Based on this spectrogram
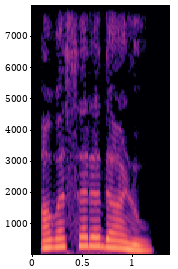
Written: ಅವಸರದಾಳು

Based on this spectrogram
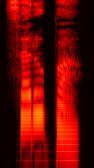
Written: ಸುರೂಪೆ

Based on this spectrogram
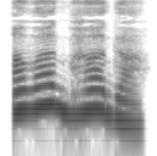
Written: ಅವಾಗ್ಭಾಗ

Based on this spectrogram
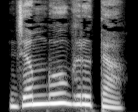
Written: ಜಂಬೂಘೃತ

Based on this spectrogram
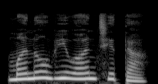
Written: ಮನೋಭಿವಾಂಛಿತ

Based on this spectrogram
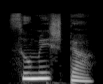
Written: ಸಮಷ್ಟಿ

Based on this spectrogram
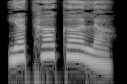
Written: ಯಥಾಕಾಲ

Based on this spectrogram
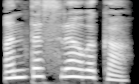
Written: ಅಂತಃಸ್ರಾವಕ

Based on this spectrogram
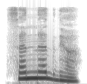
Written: ಸನ್ನದ್ದು

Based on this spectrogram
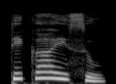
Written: ಟಿಕಾಯಿಸು

